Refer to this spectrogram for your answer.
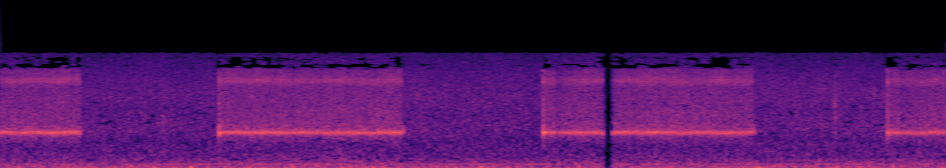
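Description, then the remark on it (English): A telephone rings over and over on an operator-placed call that the party does not answer: steady buzzing bursts of about two seconds separated by short silences, no voices, just a faint background hiss. “I'll ring them again.”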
